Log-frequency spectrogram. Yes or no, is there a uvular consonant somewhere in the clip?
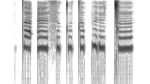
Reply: no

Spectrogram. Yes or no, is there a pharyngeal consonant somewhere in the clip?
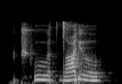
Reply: no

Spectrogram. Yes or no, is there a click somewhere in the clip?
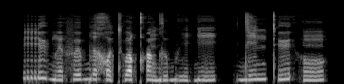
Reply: no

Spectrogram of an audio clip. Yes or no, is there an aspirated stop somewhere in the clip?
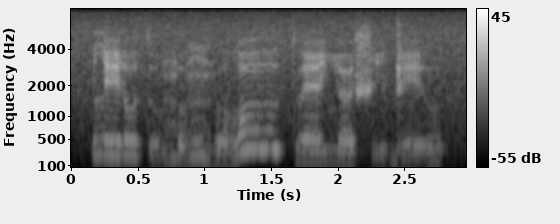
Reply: no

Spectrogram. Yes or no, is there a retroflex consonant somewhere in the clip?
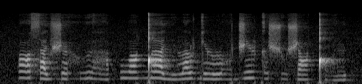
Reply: yes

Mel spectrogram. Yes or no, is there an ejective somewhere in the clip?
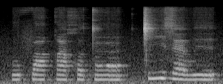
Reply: no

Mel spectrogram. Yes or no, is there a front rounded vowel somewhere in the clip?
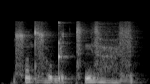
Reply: no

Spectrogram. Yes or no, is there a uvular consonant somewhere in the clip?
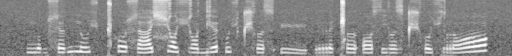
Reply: no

